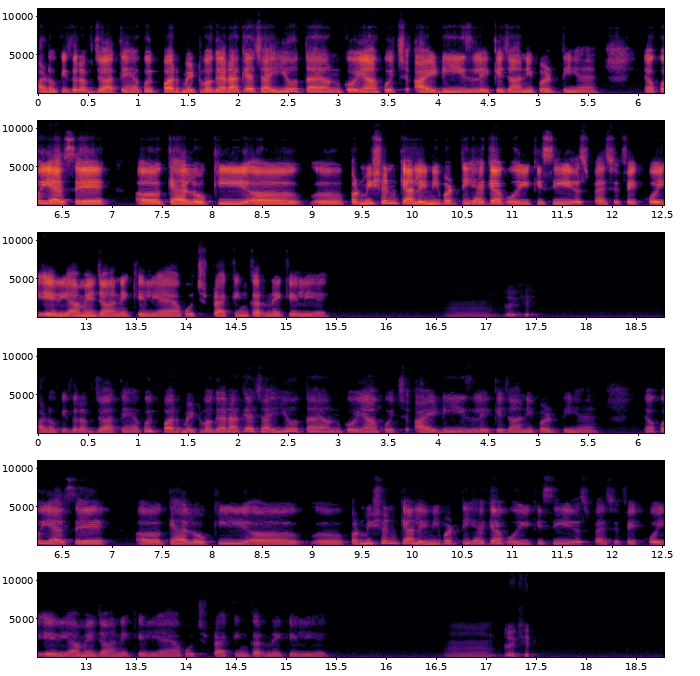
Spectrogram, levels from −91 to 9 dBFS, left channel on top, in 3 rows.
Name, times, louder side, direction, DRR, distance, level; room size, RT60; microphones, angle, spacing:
voice 1, 0.0-6.9 7.2-15.4, left 9 dB, 70° left, 0.4 m, -33 dB
voice 2, 16.6-17.4, right 3 dB, 85° right, 1.0 m, -51 dB
9.8 x 9.5 x 2.3 m
head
